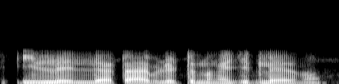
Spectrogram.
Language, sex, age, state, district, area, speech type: Malayalam, male, 30-45, Kerala, Kozhikode, urban, conversation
